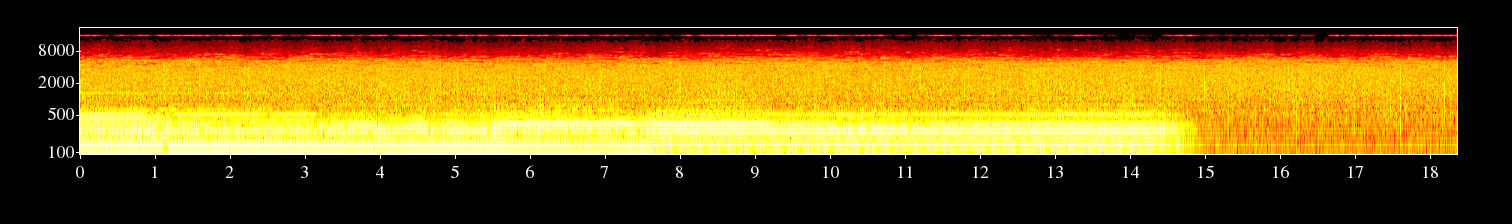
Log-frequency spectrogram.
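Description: Slow background music of long, steady held chords that change every few seconds and stop abruptly near the end, leaving only a steady hiss.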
